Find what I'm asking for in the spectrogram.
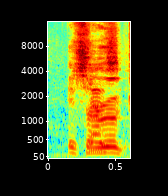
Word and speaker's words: Tsaroukas: Tsaroukas. Says, silent T, hard C.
